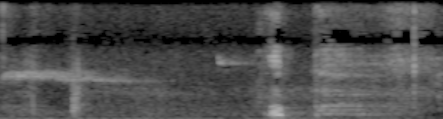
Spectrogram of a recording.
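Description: Quiet outdoor ambience with a single short spoken word, "up", about one and a half seconds in, and a faint thin high whistle near the start.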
